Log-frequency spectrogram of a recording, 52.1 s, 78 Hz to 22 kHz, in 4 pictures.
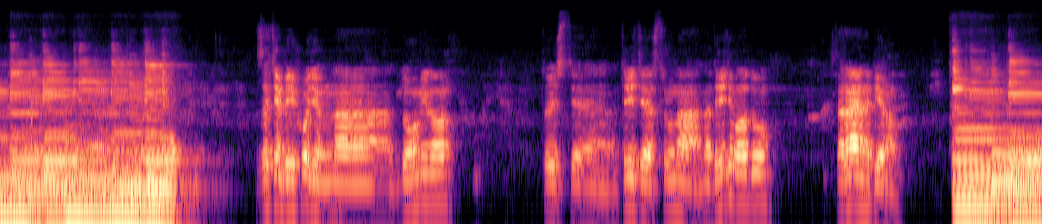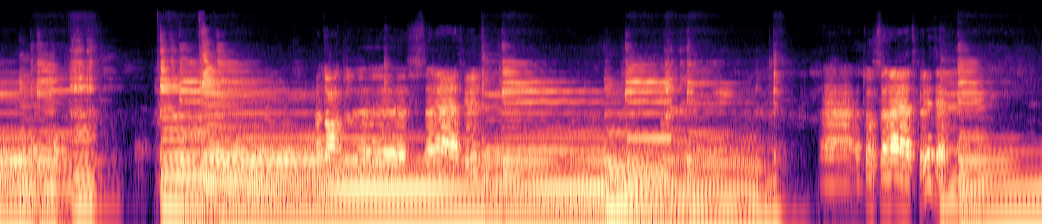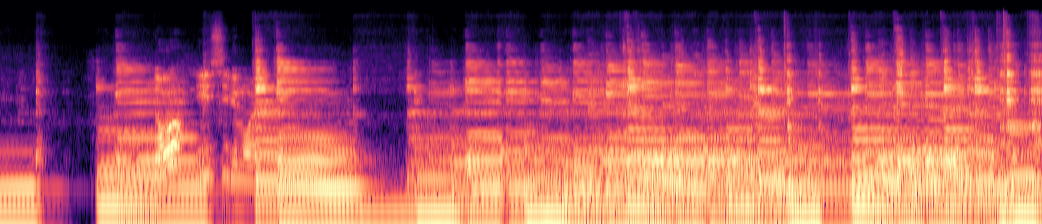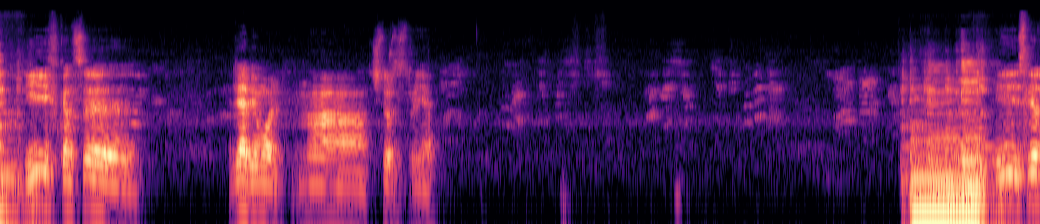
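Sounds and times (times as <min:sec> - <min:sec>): electric bass guitar chord: 0:00.0 - 0:02.4, 0:11.9 - 0:14.4, 0:15.0 - 0:22.8, 0:24.8 - 0:26.6, 0:27.3 - 0:39.4, 0:50.4 - 0:51.5
low bass guitar note ringing: 0:29.2 - 0:39.4.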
